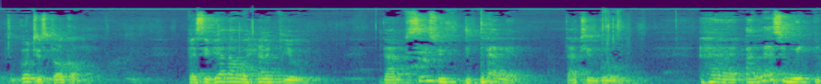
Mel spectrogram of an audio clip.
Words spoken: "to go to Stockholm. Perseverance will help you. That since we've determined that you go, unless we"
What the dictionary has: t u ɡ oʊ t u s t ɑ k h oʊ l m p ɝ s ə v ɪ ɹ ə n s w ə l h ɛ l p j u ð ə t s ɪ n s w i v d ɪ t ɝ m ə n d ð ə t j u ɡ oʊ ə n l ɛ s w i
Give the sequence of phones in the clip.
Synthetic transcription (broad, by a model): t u ɡ oʊ t u s t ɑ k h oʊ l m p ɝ s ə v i ə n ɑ w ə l h ɛ l p j u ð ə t s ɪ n s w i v d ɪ t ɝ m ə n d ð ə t j u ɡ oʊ ə n l ɛ s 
